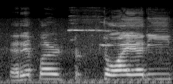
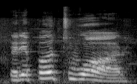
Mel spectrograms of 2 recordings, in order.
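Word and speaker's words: repertoire: इन तीन शब्दों में देखिए, इसे अधिकांश विद्यार्थीगण मेमोयर्ड्स पढ़ते हैं, या रेपर्टोयरी पढ़ते हैं, या रिजर्वायर पढ़ते हैं, तो ये गलत है प्रोनाउंसिएशन।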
